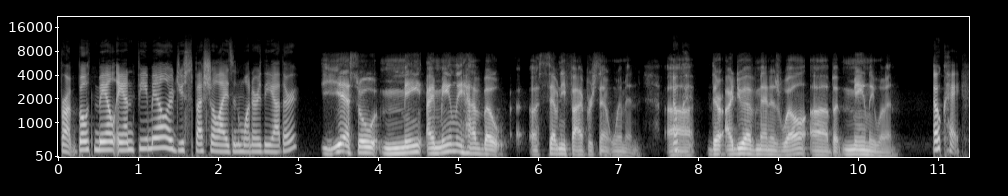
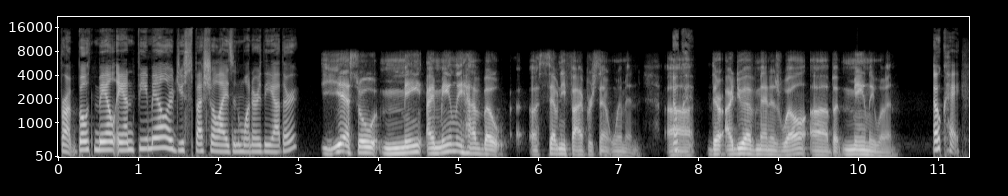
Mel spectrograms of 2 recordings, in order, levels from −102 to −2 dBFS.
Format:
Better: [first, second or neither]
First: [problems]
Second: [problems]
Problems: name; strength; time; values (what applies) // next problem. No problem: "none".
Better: second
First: muffled; very slightly; fading above 4 kHz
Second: none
